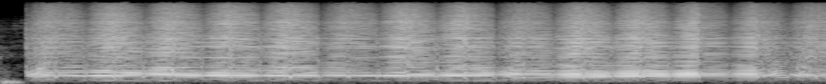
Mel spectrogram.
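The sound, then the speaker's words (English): A low, gritty distorted wavetable synth layer holds steady straight-note chords while an LFO playing quarter notes pulses it in a quick, even, bouncy rhythm, loud and upfront with no voices. “It's a really similar layer, but this one is the lower one.”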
